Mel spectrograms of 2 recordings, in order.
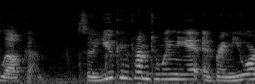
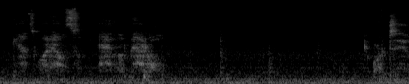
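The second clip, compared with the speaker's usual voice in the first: hushed aside to the audience; whisper; 17 dB quieter, faster than usual. Real, not acted. Reader whispering a teasing aside to the kids. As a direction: lean in and whisper the secret. Aside to viewers about medals.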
